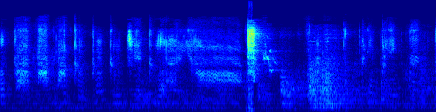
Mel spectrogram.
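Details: Six-month-old male pet budgerigar talks Mandarin to himself in a mirror, repeating learned family phrases in rapid, high, scratchy speech-like bursts.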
